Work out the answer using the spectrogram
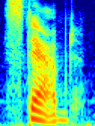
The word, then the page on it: stabbed: American English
